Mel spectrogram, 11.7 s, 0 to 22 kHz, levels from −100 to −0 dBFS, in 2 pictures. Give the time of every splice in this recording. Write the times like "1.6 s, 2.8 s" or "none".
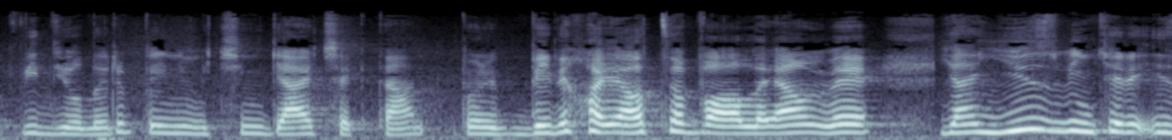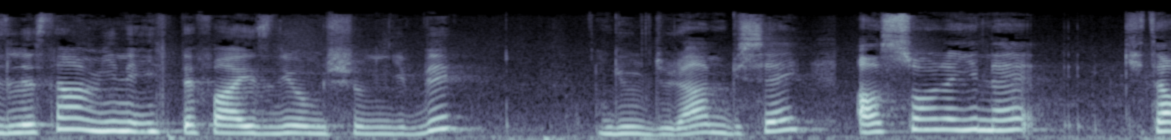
4.7 s, 10.0 s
